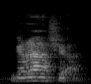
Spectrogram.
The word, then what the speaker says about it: Garasha: her more coming in Ganesha the Japanese pronunciation of Gracia when Tanaka returned home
